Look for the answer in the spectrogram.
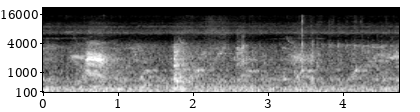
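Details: Crow during a fight over food: one short, harsh caw early on, followed by fainter, rougher calls over steady background hiss.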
